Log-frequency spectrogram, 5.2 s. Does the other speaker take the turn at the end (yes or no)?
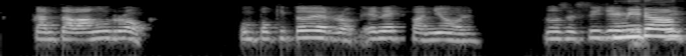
no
